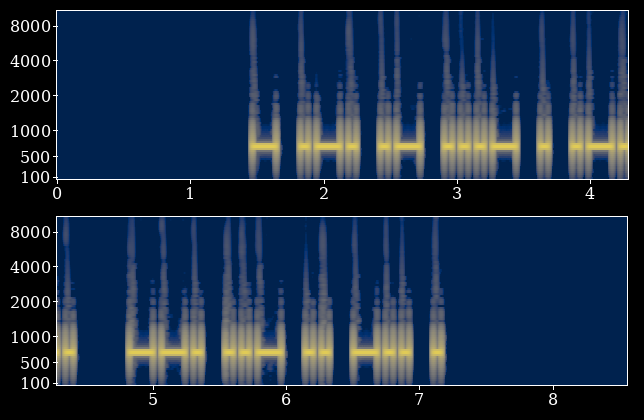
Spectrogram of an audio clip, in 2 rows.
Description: Morse code, heard as a keyed tone, about 20 wpm, 700 Hz. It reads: TRAVEL GUIDE
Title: Difficult Words with Hints - 20wpm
